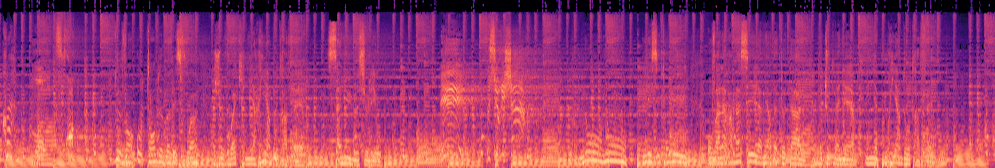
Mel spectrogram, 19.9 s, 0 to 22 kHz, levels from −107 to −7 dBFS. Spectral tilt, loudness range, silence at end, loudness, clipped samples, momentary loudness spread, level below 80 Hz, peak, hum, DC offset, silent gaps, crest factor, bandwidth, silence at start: -5.5 dB/octave; 1 LU; 0 s; -22 LUFS; under 0.1%; 5 LU; -36 dBFS; -8 dBFS; none; 0.2%; none; 14 dB; 17 kHz; 0 s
